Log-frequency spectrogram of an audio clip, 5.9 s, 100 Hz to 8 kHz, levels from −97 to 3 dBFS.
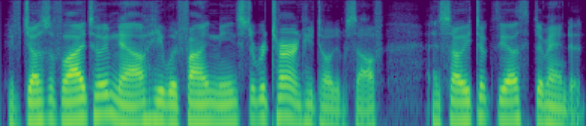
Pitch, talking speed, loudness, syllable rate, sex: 110 Hz, 225 wpm, -18 LUFS, 5.1 syllables/s, male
